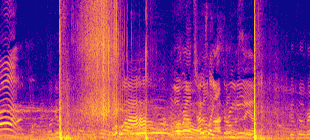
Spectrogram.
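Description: Aerial fireworks going off: three sharp bangs about two seconds apart, with a hiss after the first.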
